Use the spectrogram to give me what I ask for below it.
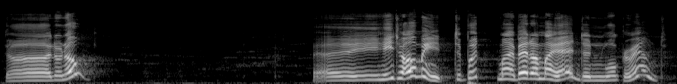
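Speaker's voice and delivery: loud, high, bewildered answer; dopey healed man. Acted. Healed man answering the authorities, confused. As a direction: play it dim and innocent. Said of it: "the religious authorities see him".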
